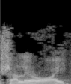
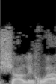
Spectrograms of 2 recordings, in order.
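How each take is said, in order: First: The name is said the English way. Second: The name is said the French way. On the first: The speaker calls it wrong. "está sendo pronunciada aqui no Brasil como" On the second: The speaker calls it right. "A cidade de Charleroi"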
